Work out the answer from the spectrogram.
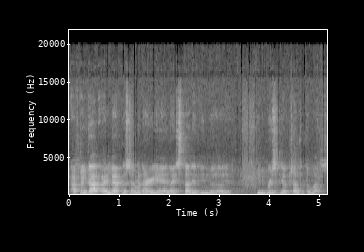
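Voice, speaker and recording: A man's voice: medium pitch, little pitch movement, creaky. A man in his fifties from the Philippines, recalling his life at an easy pace in a plain, matter-of-fact interview. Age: 50s. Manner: unhurried, plain-spoken recollection with fillers. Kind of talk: oral history interview. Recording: echoey room, distant mic, faint noise.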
